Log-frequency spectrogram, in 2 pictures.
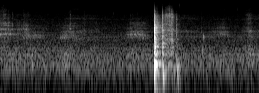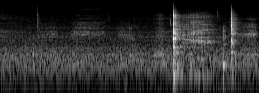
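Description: Metal utensil scraping and clinking against an Instant Pot insert while cooked rice is scooped out, two sharp clanks amid soft, quiet stirring sounds in a kitchen.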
